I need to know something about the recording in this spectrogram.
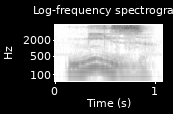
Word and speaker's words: mise: Mi, mise.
